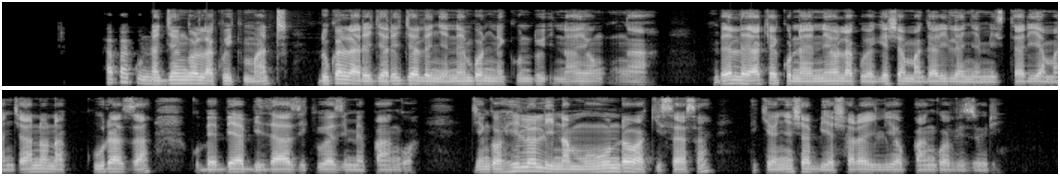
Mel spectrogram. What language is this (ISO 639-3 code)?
swa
